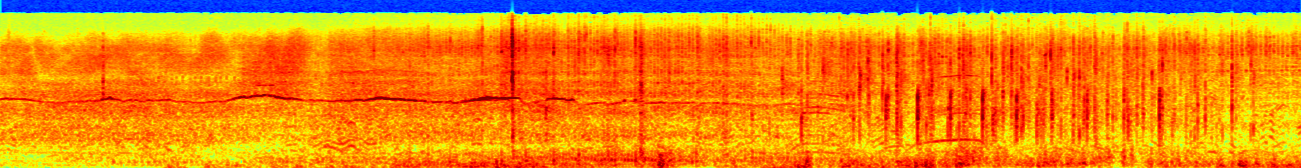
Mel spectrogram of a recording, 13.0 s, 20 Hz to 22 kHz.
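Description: Moki/Mark M210 35 cc engine of a giant-scale RC P-51 Mustang model running throttled back as it lands and rolls out on grass, with a faint wavering whine. A low rumble builds from about four seconds in, and from about eight seconds in the sound breaks into a rapid crackle of pops.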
